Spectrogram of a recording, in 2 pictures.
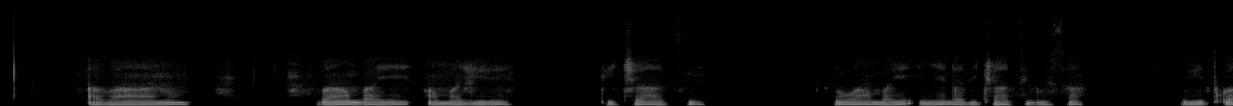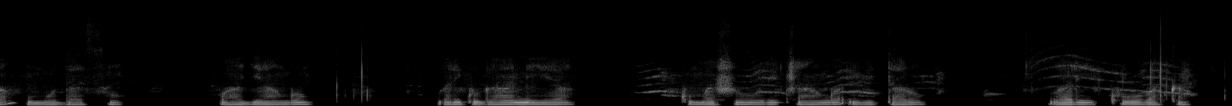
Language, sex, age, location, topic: Kinyarwanda, male, 18-24, Musanze, government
